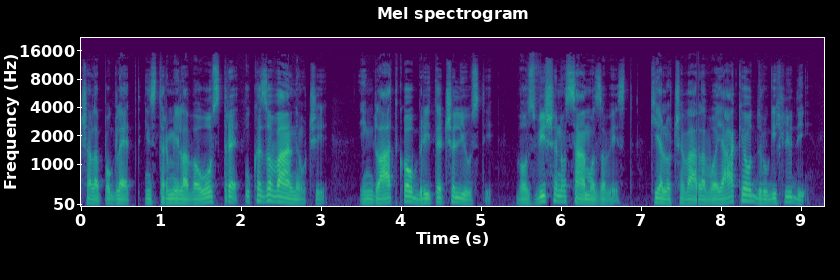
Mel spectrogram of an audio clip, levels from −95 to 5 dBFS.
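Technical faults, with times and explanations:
0.68–0.72 s, 4.02–4.04 s and 7.70 s: gap at a join of encoded pieces. Silences of about 35, 22 and 20 ms cut into the speech before "in strmela v ostre", before "obrite čeljusti" and after "vzvišeno samozavest ki je". Each piece was encoded separately, and the encoder's start-up delay and final-frame padding were left in at each join. On a waveform this shows as a flat gap with abrupt, slightly smeared edges; on a spectrogram, as a thin blank vertical stripe across all frequencies.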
